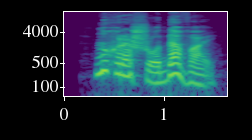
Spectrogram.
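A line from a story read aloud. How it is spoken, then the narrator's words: Irritated. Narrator (Russian): раздраженно сказала Вера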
